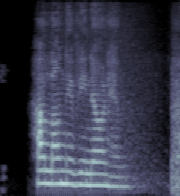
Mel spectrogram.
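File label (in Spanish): Voice Acting, Spanish, female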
